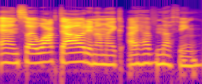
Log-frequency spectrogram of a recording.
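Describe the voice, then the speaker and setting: Here a woman talks at a very fast pace. Her pitch is medium and her intonation fairly even. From Mexico City. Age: 30s. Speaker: psychologist, nonprofit director. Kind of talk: interview.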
